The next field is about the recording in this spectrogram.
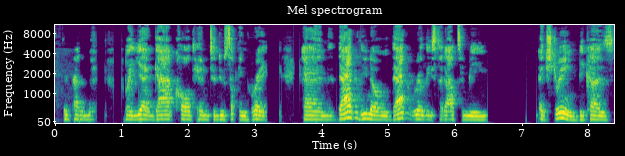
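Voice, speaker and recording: A man speaks in an American accent with a bright, sharp tone. His intonation is monotone and flat. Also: medium pitch for a man, moderate pace. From US Northeast, Bronx New York. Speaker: sports agent. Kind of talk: podcast interview. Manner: halting.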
